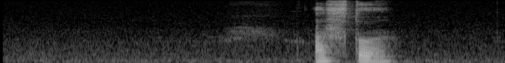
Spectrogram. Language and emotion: Russian, neutral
